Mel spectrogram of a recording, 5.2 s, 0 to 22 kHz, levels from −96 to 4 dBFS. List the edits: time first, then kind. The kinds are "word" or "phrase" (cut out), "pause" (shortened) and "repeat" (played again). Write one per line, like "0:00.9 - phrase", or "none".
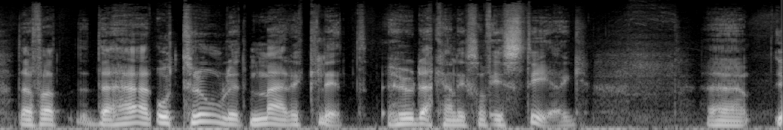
0:01.0 - word
0:02.5 - word
0:02.9 - word
0:03.3 - word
